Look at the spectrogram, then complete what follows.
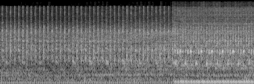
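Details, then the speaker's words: Citroën C4 2.0 engine: fast even ticking about thirteen a second over idle, rising with engine speed; exhaust camshaft side of head receives no oil, causing hydraulic lifter tapping from oil starvation. "não lubrifica a parte interna do cabeçote do comando e não tem óleo para lubrificar o circuito que ele fica batendo"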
